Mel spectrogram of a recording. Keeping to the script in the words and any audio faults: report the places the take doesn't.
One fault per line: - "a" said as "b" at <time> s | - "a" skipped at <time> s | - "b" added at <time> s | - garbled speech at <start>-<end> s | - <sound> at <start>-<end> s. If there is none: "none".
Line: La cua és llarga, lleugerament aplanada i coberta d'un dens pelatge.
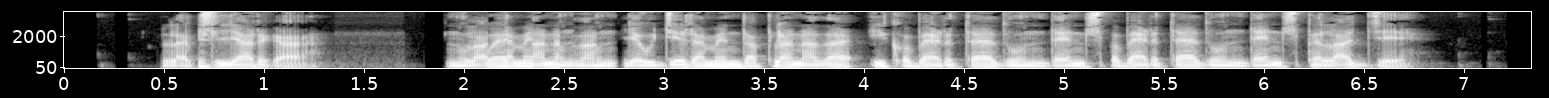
- "cua" skipped at 0.6 s
- garbled speech at 1.9-2.8 s
- "coberta d'un dens" added at 5.2 s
